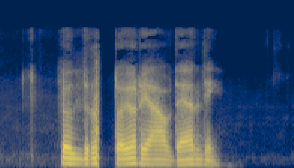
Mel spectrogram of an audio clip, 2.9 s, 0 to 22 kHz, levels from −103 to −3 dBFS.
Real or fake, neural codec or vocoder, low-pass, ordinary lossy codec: fake; codec, 24 kHz, 1.2 kbps, DualCodec; 10.8 kHz; MP3, 64 kbps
